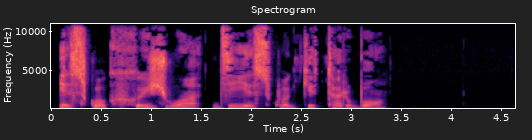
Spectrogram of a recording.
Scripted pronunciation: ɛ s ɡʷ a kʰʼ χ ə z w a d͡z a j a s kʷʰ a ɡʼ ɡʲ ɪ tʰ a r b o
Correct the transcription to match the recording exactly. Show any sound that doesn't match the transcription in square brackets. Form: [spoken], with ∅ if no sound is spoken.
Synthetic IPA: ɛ s [kʷ] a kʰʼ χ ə [ʒ] w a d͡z [i] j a s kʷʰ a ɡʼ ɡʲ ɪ tʰ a r b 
